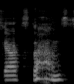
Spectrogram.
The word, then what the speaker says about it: Gaston's: Guston's Tavern in Disney. – Ooh. – Is that, did I say that right? – Guston's. Gaston's. – Gaston's, sorry.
